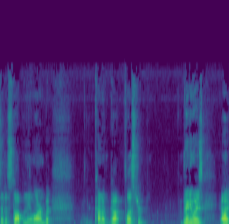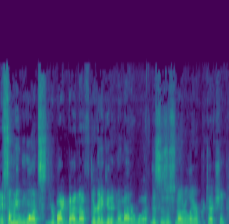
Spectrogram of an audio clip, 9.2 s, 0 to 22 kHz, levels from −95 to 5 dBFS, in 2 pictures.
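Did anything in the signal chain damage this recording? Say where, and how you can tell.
Yes. The damage is in the network stage: nine lost packets were rebuilt from error correction between 7.63 and 8.63 s. Each 20 ms stretch was replaced by the low-bitrate copy carried in the following packet. There is no gap, but those frames sound rougher and grainier. On a spectrogram they show as short, smeared, noisier columns in clusters.

Also at the network stage, a short concealed packet loss runs from 8.59 to 8.63 s. About 17 ms of a missing 20 ms was synthesised by extending the preceding sound and then crossfading back. It is heard as a brief smear or wobble, and the waveform shows a blended patch.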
